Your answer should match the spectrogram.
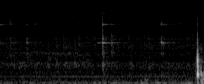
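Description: Freewheeling ratchet pawls in the chain drive of an electrified Planet Jr BP1 walk-behind tractor, clicking and tinkling lightly and irregularly as the drivetrain spins at no load, over a faint steady hum from the electric motor. A sharp knock comes right at the end.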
